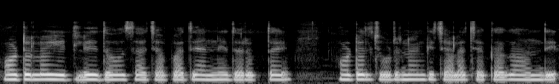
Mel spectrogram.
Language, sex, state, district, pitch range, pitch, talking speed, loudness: Telugu, female, Andhra Pradesh, Sri Satya Sai, 220-225 Hz, 225 Hz, 120 wpm, -14 LUFS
